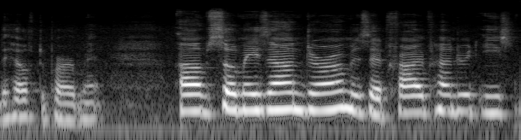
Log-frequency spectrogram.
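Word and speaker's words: Maizon: Ma, I'm assuming this is pronounced maison. M A I Z O N. I know with an S it means house in French. So maybe they're being cute.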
